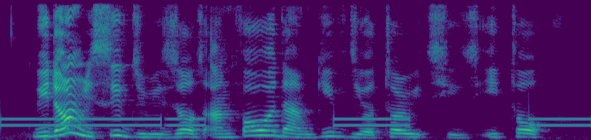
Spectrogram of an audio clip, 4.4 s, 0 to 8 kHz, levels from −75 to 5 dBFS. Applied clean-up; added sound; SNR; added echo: none; Telephone; 13 dB; none.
